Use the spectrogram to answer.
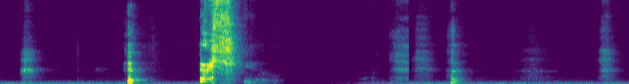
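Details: Self-induced sneezing by poking with grass at the start of fall with a high pollen count, in someone without known plant allergies: one loud, forceful sneeze after a sharp intake, among catching breaths; repeated sneezing.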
